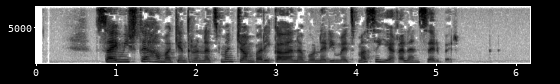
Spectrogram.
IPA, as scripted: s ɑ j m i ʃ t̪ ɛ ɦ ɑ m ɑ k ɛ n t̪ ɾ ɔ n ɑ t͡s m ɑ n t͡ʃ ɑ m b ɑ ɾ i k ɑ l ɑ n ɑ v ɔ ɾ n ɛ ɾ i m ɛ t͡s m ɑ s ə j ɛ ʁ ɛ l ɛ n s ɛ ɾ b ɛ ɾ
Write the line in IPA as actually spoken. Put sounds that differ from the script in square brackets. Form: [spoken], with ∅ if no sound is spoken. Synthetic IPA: s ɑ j m i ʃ t̪ ɛ ɦ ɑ m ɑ k ɛ n t̪ ɾ ɔ n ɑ [t͡sʰ] m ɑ n t͡ʃ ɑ m b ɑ ɾ i k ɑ l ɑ n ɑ v ɔ ɾ n ɛ ɾ i m ɛ t͡s m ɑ s ə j ɛ ʁ ɛ l ɛ n s ɛ ɾ b ɛ ɾ

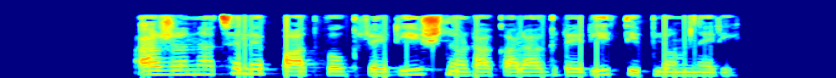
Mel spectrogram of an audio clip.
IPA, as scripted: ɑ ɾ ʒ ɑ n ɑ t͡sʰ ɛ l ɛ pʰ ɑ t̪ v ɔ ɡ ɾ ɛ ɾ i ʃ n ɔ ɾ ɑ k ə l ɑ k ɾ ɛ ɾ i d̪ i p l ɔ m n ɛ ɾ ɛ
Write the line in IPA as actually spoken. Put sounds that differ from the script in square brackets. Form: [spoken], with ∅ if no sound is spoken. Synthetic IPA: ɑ ɾ ʒ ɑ n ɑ t͡sʰ ɛ l ɛ [p] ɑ t̪ v ɔ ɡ ɾ ɛ ɾ i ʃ n ɔ ɾ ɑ k [ɑ] l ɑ [ɡ] ɾ ɛ ɾ i d̪ i p l ɔ m n ɛ ɾ [i]

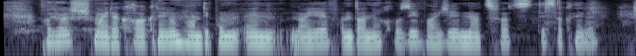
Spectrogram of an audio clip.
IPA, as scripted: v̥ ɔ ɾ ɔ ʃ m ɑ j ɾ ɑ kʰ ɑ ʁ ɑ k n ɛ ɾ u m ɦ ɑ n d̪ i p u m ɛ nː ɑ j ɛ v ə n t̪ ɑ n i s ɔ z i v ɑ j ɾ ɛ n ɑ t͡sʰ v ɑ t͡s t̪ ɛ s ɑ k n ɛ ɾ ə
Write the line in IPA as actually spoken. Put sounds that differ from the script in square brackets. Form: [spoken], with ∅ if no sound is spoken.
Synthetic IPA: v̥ ɔ ɾ ɔ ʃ m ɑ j ɾ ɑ kʰ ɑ ʁ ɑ [kʰ] n ɛ ɾ u m ɦ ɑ n d̪ i p u m ɛ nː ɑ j ɛ v ə n t̪ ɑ n i [χ] ɔ z i v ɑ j ɾ ɛ n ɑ t͡sʰ v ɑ t͡s t̪ ɛ s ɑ k n ɛ ɾ ə

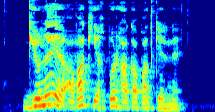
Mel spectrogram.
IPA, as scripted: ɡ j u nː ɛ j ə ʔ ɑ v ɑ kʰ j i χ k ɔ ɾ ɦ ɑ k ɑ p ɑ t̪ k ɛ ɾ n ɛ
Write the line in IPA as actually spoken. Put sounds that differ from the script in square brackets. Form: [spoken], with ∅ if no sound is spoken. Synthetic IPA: ɡ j u [n] ɛ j ə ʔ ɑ v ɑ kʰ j [ɛ] χ [p] ɔ ɾ ɦ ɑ k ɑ p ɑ t̪ k ɛ ɾ n ɛ

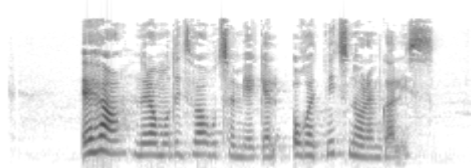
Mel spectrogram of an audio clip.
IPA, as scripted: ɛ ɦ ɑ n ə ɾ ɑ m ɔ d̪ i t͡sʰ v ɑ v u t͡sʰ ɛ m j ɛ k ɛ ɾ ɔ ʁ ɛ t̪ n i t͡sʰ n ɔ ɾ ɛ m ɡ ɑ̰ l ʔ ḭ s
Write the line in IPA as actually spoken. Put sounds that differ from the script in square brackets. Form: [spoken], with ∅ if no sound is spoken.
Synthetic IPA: ɛ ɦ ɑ n ə ɾ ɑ m ɔ [t̪] i t͡sʰ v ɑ [ʁ] u t͡sʰ ɛ m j ɛ k ɛ [l] ɔ ʁ ɛ t̪ n i t͡sʰ n ɔ ɾ ɛ m ɡ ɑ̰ l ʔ ḭ s

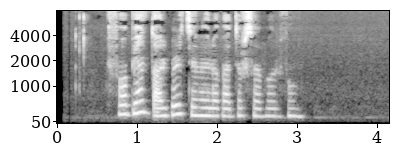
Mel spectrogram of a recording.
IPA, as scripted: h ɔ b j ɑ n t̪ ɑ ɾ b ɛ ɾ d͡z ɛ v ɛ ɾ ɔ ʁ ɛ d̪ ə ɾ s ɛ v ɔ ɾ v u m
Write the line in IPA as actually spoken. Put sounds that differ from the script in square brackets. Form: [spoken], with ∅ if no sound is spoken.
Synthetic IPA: [f] ɔ b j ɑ n t̪ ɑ ɾ b ɛ ɾ d͡z ɛ v ɛ ɾ ɔ [v] ɛ d̪ ə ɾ s ɛ v ɔ ɾ v u m

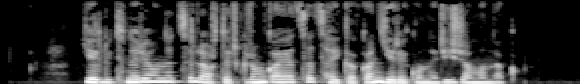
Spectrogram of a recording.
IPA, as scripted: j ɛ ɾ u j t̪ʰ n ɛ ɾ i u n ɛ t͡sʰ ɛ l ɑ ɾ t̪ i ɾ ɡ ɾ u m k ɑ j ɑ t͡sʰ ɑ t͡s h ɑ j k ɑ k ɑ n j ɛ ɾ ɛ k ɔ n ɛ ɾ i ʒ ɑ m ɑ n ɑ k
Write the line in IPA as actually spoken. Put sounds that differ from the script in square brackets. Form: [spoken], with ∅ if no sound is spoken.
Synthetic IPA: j ɛ [l] u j t̪ʰ n ɛ ɾ [ɛ] u n ɛ t͡sʰ ɛ l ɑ ɾ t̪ [ɛ] ɾ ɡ ɾ u m k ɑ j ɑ t͡sʰ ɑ t͡s h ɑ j k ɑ k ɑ n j ɛ ɾ ɛ k ɔ n ɛ ɾ i ʒ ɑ m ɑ n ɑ k

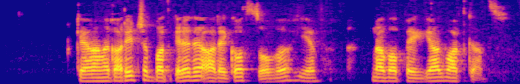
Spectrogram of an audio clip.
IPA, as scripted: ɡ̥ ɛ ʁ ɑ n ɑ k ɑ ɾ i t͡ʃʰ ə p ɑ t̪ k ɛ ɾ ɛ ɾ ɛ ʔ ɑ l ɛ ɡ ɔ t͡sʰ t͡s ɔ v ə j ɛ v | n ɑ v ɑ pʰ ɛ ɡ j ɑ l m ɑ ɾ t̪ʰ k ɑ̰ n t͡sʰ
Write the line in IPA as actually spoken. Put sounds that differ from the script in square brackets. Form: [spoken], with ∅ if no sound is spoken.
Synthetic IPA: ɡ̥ ɛ ʁ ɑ n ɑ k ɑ ɾ i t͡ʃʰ ə p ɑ t̪ k ɛ ɾ ɛ [l] ɛ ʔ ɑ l ɛ ɡ ɔ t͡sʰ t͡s ɔ v ə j ɛ v | n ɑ v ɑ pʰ ɛ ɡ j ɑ l m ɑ ɾ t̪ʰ k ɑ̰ n t͡sʰ

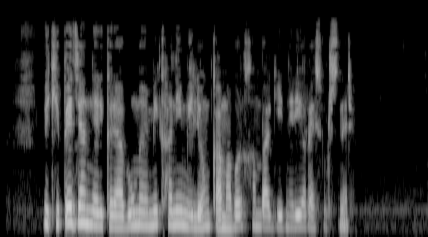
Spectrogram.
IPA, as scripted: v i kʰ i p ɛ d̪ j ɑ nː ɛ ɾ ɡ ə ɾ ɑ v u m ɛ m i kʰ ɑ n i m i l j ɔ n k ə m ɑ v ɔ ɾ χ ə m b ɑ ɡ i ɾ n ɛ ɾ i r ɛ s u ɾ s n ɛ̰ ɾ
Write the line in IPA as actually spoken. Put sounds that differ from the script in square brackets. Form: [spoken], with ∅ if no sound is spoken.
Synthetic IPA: v i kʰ i p ɛ d̪ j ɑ nː ɛ ɾ ɡ ə ɾ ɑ v u m ɛ m i kʰ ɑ n i m i l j ɔ n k [ɑ] m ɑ v ɔ ɾ χ ə m b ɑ ɡ i ɾ n ɛ ɾ i r ɛ s u ɾ s n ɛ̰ ɾ

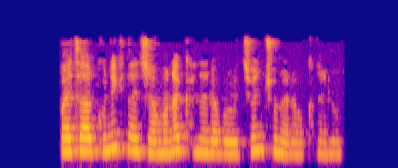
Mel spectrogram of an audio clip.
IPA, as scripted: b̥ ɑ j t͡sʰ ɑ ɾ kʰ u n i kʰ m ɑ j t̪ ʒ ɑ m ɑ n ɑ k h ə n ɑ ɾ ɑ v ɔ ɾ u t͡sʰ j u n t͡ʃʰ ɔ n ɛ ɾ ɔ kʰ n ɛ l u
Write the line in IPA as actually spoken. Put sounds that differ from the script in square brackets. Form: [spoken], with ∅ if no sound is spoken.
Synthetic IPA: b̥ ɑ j t͡sʰ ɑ ɾ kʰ u n i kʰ [n] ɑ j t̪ ʒ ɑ m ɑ n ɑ k h ə n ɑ ɾ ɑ v ɔ ɾ u t͡sʰ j u n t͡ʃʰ [u] n ɛ ɾ ɔ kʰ n ɛ l u

